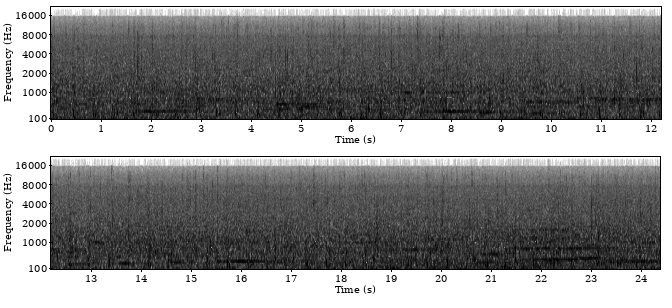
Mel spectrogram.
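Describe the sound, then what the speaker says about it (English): Rain falling in Oblivion Remastered, a steady, even hiss of drops that holds for the whole stretch, soft and unbroken, with no talk over it. "I guess it's raining."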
